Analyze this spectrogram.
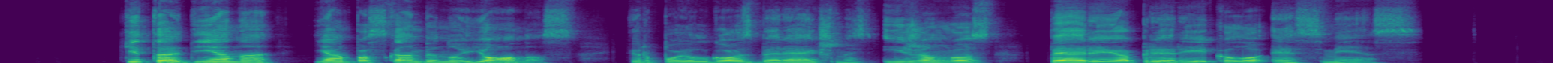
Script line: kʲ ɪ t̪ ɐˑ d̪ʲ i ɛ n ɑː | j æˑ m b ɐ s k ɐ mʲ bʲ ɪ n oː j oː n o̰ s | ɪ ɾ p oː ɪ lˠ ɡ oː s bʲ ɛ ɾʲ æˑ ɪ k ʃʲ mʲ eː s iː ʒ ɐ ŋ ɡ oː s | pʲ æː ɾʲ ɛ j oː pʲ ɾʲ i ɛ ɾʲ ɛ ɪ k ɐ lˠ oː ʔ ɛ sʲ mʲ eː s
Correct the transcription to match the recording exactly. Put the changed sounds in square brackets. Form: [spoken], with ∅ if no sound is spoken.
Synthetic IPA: kʲ ɪ t̪ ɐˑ d̪ʲ i ɛ n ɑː | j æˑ m [p] ɐ s k ɐ mʲ bʲ ɪ n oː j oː n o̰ s | ɪ ɾ p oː ɪ lˠ ɡ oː s bʲ ɛ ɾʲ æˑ ɪ k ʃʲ mʲ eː s iː ʒ ɐ ŋ ɡ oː s | pʲ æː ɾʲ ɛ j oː pʲ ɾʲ i ɛ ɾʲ ɛ ɪ k ɐ lˠ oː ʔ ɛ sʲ mʲ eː s

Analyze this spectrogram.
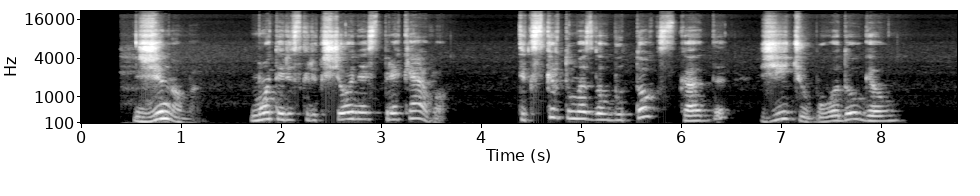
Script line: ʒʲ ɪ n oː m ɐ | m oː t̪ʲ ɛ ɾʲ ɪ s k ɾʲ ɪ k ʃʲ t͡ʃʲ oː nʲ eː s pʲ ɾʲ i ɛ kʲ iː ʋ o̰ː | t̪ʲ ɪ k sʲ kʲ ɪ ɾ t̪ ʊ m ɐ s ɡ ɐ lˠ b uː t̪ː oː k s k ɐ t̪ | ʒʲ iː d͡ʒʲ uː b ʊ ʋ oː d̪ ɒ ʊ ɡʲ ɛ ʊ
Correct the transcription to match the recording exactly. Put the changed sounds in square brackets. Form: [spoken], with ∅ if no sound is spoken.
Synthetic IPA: ʒʲ ɪ n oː m ɐ | m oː t̪ʲ ɛ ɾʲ ɪ s k ɾʲ ɪ k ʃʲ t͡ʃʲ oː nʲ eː s pʲ ɾʲ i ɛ kʲ [æː] ʋ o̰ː | t̪ʲ ɪ k sʲ kʲ ɪ ɾ t̪ ʊ m ɐ s ɡ ɐ lˠ b uː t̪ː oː k s k ɐ t̪ | ʒʲ iː d͡ʒʲ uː b ʊ ʋ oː d̪ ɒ ʊ ɡʲ ɛ ʊ

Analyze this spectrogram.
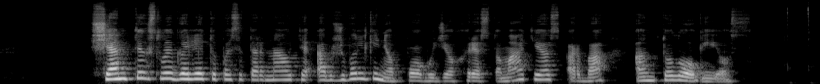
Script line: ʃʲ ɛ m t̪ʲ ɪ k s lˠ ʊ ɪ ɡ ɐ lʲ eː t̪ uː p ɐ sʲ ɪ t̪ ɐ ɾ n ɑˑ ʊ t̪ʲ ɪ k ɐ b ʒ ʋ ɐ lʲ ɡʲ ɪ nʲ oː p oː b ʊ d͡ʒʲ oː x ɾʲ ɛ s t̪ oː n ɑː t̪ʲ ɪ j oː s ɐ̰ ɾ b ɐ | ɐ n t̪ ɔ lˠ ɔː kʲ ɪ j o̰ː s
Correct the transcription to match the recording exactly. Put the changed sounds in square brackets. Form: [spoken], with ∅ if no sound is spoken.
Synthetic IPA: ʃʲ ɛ m t̪ʲ ɪ k s lˠ ʊ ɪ ɡ ɐ lʲ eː t̪ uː p ɐ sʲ ɪ t̪ ɐ ɾ n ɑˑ ʊ t̪ʲ ɪ [ʔ] ɐ b ʒ ʋ ɐ lʲ ɡʲ ɪ nʲ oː p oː b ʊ d͡ʒʲ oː x ɾʲ ɛ s t̪ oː [m] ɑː t̪ʲ ɪ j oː s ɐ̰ ɾ b ɐ | ɐ n t̪ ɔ lˠ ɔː [ɡʲ] ɪ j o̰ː s

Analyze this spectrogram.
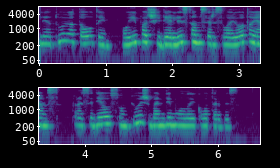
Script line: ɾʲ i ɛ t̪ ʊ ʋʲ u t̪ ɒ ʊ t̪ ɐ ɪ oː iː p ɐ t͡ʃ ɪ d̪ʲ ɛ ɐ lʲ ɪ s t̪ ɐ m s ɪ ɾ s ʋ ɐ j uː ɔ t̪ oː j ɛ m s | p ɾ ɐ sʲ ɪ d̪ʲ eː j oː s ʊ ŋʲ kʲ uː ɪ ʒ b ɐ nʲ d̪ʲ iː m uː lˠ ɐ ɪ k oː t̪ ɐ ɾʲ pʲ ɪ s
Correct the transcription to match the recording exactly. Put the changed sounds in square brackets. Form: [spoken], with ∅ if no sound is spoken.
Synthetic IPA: [lʲ] i ɛ t̪ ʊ ʋʲ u t̪ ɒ ʊ t̪ ɐ ɪ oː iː p ɐ t͡ʃ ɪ d̪ʲ ɛ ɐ lʲ ɪ s t̪ ɐ m s ɪ ɾ s ʋ ɐ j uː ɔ t̪ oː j ɛ m s | p ɾ ɐ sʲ ɪ d̪ʲ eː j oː s ʊ ŋʲ kʲ uː ɪ ʒ b ɐ nʲ d̪ʲ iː m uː lˠ ɐ ɪ k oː t̪ ɐ ɾʲ pʲ ɪ s

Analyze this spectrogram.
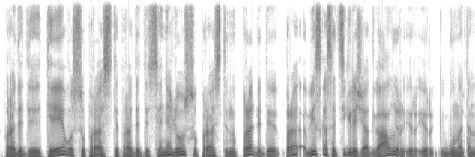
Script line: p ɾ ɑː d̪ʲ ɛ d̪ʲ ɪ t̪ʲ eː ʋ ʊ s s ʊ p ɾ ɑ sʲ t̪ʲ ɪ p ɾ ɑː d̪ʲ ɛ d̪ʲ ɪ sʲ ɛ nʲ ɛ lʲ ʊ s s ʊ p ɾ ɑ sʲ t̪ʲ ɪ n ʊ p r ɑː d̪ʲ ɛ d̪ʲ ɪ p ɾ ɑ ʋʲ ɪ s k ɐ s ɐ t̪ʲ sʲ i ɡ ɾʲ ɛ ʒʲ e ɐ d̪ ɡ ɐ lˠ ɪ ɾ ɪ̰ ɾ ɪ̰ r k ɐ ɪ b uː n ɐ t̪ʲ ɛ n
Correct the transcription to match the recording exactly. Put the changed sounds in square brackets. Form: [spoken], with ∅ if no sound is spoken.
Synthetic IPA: p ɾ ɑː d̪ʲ ɛ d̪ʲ ɪ t̪ʲ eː ʋ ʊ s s ʊ p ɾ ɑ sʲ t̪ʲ ɪ p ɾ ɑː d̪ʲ ɛ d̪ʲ ɪ sʲ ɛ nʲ ɛ lʲ ʊ s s ʊ p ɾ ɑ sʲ t̪ʲ ɪ n ʊ p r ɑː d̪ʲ ɛ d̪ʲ ɪ p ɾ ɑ ʋʲ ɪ s k ɐ s ɐ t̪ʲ sʲ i ɡ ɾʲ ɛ ʒʲ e ɐ d̪ ɡ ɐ lˠ ɪ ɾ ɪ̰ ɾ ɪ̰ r k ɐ ɪ b uː n ɐ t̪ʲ ɛ n

